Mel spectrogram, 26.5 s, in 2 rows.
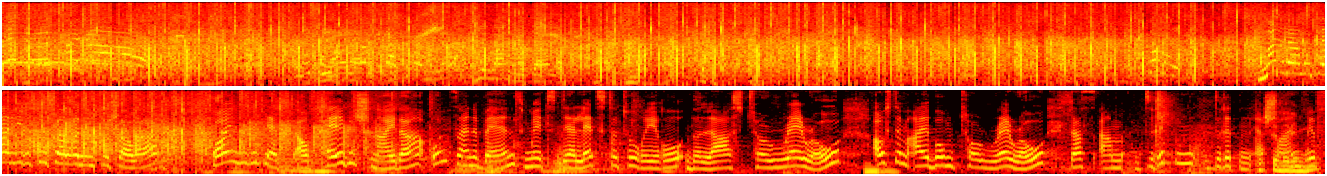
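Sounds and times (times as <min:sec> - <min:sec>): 
faint cheers: 0:00.0 - 0:02.0
audience applause: 0:00.0 - 0:17.7
speech: 0:15.4 - 0:26.4.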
